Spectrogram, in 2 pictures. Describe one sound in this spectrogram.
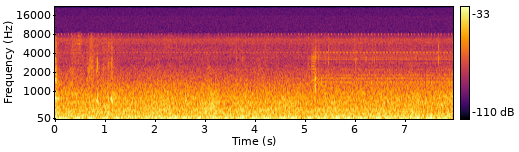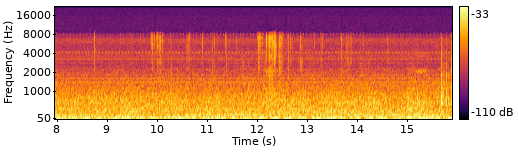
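A coiled cable rustles and rattles as hands unwind it.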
